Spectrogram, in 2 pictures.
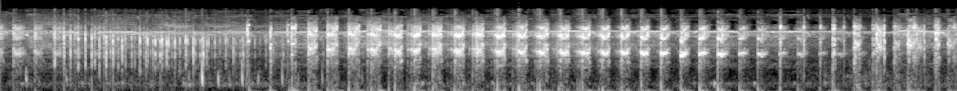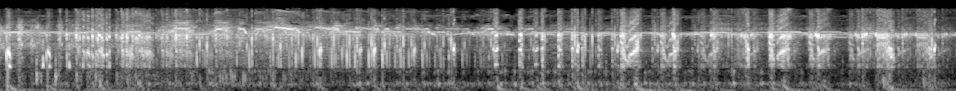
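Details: Swiftlet attraction call from Kampar, Riau: a long run of rapid regular clicks about four per second over high twittering, later loosening into irregular clicks and thin chirps.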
